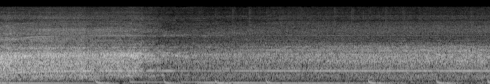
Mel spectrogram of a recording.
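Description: A spray gun fitted with a custom nozzle hisses and roars steadily up close, a loud continuous airy rush without pause.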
